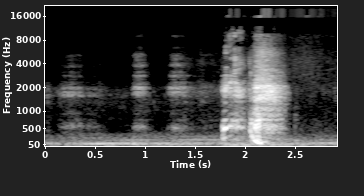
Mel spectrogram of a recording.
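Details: A few short breathy catches, then a sharp in-breath and a forceful sneeze muffled into a sleeve, part of a sixteen-minute sneezing fit brought on by cold weather.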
